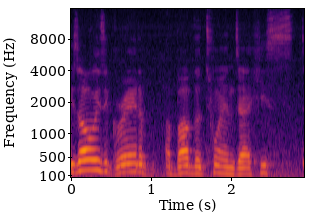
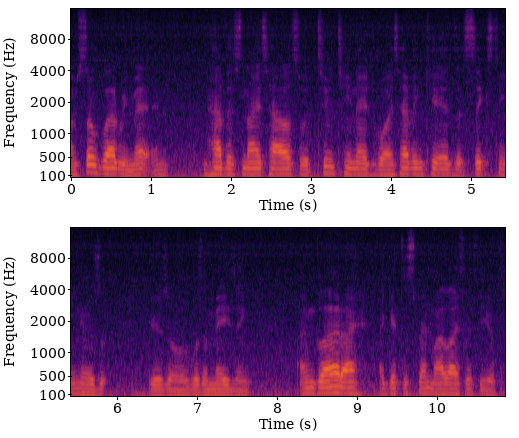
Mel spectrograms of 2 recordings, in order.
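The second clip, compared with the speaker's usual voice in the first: usual speaking voice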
